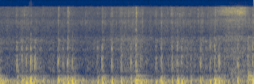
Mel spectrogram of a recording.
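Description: A vehicle engine treated with Sea Foam runs close by in a brief stretch, with a rough, throbbing, uneven low rumble and clattery pulses, loud and steady with no voices.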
